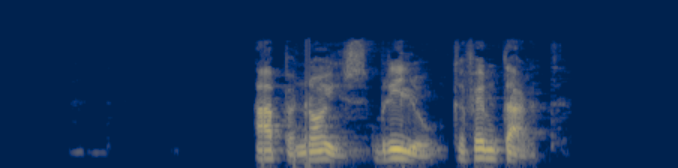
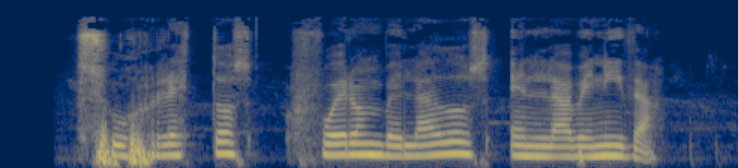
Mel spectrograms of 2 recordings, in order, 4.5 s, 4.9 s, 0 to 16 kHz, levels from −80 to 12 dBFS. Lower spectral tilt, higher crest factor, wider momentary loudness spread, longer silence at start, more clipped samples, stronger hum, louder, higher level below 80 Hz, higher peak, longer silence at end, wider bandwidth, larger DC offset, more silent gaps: about the same, -5.5 dB/octave vs -5 dB/octave; first, 22 dB vs 16 dB; second, 7 LU vs 10 LU; first, 1.7 s vs 0.5 s; neither; neither; second, -20 LUFS vs -15 LUFS; second, -60 dBFS vs -38 dBFS; about the same, -2 dBFS vs 0 dBFS; first, 0.95 s vs 0.55 s; second, 7.4 kHz vs 11.5 kHz; neither; neither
